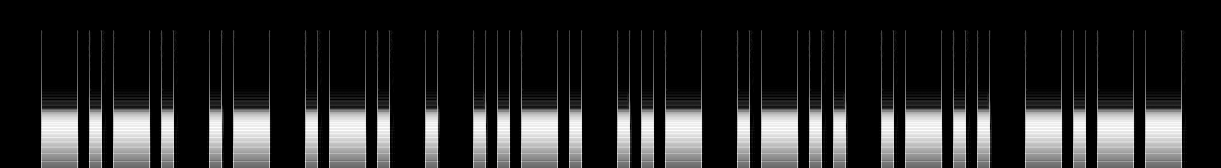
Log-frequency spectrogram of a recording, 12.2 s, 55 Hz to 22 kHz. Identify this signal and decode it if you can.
Morse code, heard as a keyed tone, about 10 wpm, 250 Hz. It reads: CAREFULLY
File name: morse / morse-training-10WPM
